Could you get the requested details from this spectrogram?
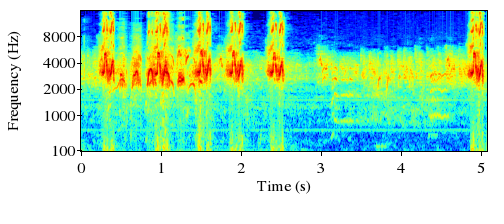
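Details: On a ranch nest with a live fish at 7:32 AM, 24 June 2018, an osprey gives six loud high chirping bursts in quick succession, then quieter thin whistles, and a final shrill burst.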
